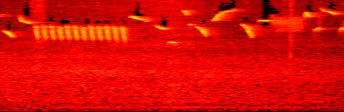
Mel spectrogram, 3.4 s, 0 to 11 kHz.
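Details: Eurasian wren singing on an allotment plot at the end of April 2021: a fast, high, even trill of about a dozen notes, with other thin high chirps scattered around it over a steady outdoor hiss.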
